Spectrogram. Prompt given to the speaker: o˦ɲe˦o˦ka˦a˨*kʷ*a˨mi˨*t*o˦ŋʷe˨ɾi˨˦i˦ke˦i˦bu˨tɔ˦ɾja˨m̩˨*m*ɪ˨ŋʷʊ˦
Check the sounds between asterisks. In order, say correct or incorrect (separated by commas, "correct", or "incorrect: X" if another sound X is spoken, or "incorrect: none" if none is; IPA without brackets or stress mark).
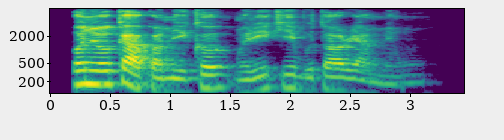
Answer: correct, incorrect: k, correct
